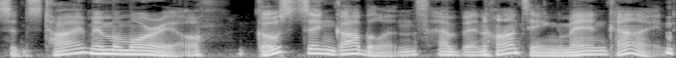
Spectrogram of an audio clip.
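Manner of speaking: parade announcer voice. Imitating the announcer introducing a Halloween parade: imitating a Halloween parade announcer. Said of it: "Like the announcer when he does, like, the Halloween parade".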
